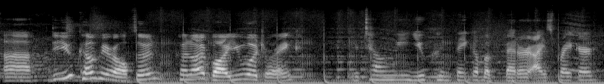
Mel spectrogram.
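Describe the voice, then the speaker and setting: A woman's voice: mid-range voice, a little fast, over music, close to an everyday voice. A woman playing a tough, sardonic female bounty hunter in an audio drama, blunt and teasing. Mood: mocking, flirty.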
